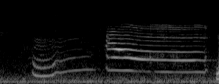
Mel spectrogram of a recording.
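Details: Domestic cat, featured in a funny cat compilation, meowing twice indoors: first a short mew that dips and rises, then a longer, steady, strongly harmonic meow of about one second, over a low background hum.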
